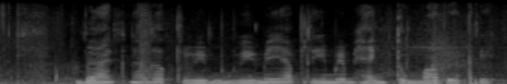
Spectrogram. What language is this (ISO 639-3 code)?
kan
